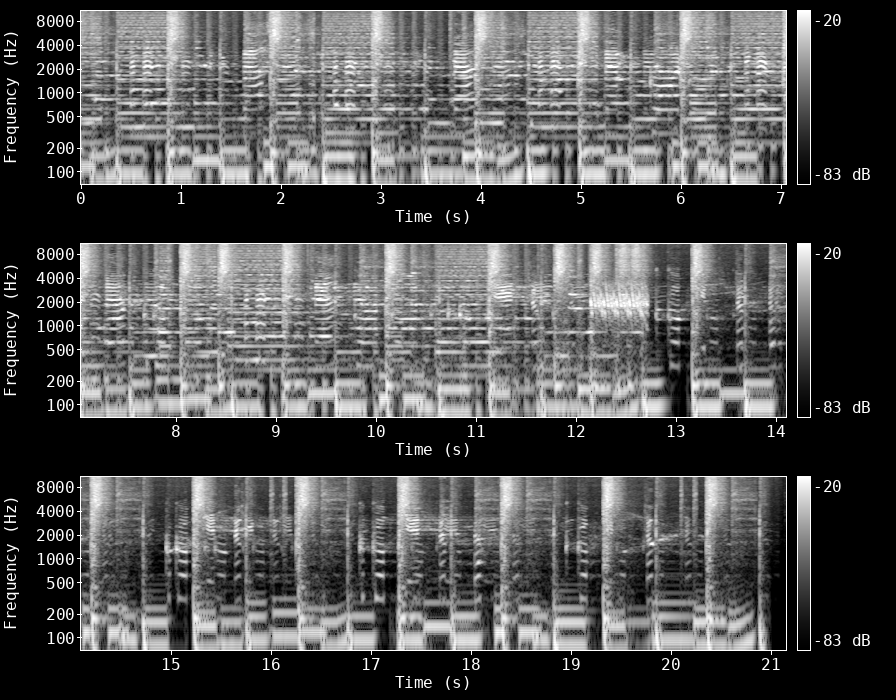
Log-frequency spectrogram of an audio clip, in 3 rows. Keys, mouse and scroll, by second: 0.0 click, 2.4 click, 7.5 click, 13.4-21.1 alt+drag.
